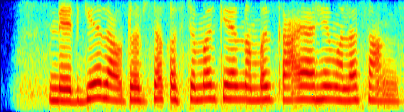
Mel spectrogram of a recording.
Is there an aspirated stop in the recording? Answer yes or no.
no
